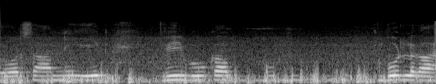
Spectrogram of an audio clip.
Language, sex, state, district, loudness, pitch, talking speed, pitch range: Hindi, male, Uttar Pradesh, Jalaun, -15 LUFS, 200 Hz, 95 wpm, 190-205 Hz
